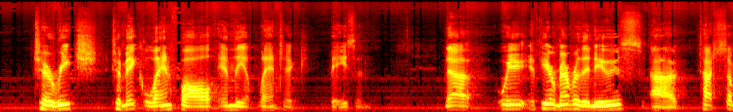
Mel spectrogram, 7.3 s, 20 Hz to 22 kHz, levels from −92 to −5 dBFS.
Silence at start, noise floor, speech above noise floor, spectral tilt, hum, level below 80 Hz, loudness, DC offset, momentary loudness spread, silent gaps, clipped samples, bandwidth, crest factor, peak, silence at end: 0.35 s; -55 dBFS; 32 dB; -3.5 dB/octave; none; -68 dBFS; -23 LUFS; under 0.1%; 13 LU; none; under 0.1%; over 20 kHz; 22 dB; -2 dBFS; 0 s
